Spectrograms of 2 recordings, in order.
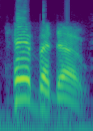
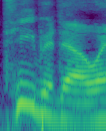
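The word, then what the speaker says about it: Thibodaux: Stepping back to yesterday morning, the correct pronunciation is Tibido. It is northnortheast of Homa by about 10 miles, but the correct we know where it is. I brought it up because Trey Reed said Tibo and and and Trey's a learner man.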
